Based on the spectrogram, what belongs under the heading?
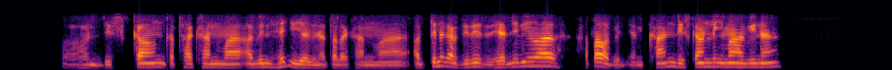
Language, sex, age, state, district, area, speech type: Santali, male, 18-30, Jharkhand, East Singhbhum, rural, conversation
